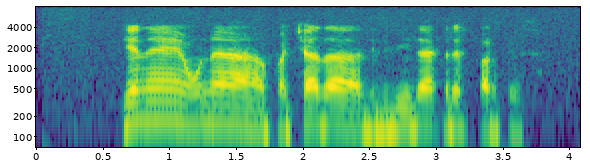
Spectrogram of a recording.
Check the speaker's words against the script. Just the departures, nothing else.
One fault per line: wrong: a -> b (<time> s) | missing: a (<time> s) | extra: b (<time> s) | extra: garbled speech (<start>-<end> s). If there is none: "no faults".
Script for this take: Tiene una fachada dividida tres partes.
no faults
